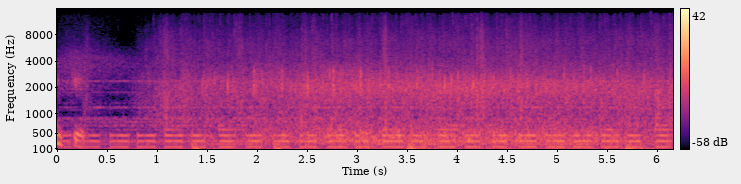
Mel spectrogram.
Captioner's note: audience applauds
